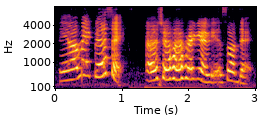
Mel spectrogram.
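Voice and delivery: high, loud, lofty pronouncement; grand proclamation. Acted. Lofty figure forgiving the player, grand proclamation. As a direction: proclaim it like royalty granting mercy.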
